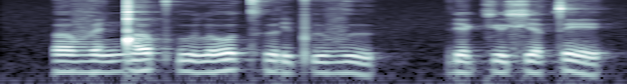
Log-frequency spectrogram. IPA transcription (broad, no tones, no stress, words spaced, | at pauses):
ʌvɛŋ͡ǃʌ pʼulo tʰɯɾipʼɯvɯ | ɾʲakʲʌxʲat̪e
